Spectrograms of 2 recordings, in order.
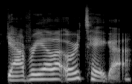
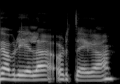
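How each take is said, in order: First: The name is said with English pronunciation. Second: The name is said with Spanish pronunciation. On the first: This form was adapted to be easy for English listeners. "which sounds like I'm telling you to watch the Disney Channel" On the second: This is the name's original form. "I have retaught myself how to say my name in Spanish"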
